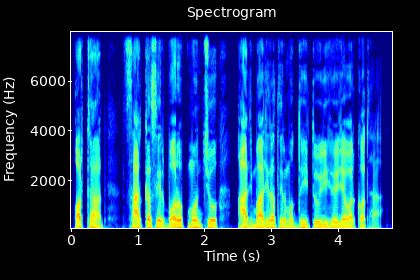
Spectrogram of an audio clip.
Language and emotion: Bengali, neutral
